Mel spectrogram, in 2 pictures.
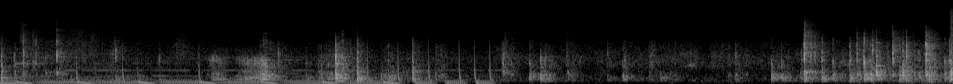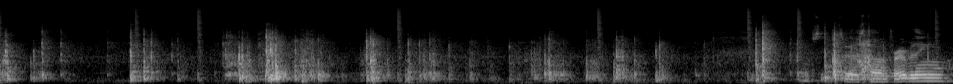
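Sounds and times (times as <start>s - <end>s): parts clicking and knocking by hand: 8.0s - 10.2s, 10.8s - 16.2s, 17.0s - 19.0s.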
